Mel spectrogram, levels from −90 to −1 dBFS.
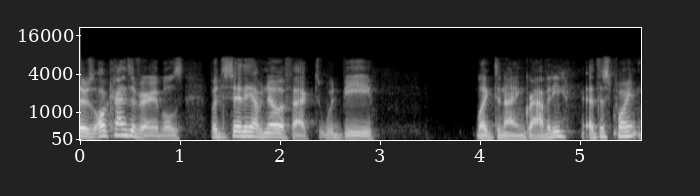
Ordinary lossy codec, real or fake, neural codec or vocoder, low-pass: Opus, 64 kbps; real; none; 7.2 kHz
